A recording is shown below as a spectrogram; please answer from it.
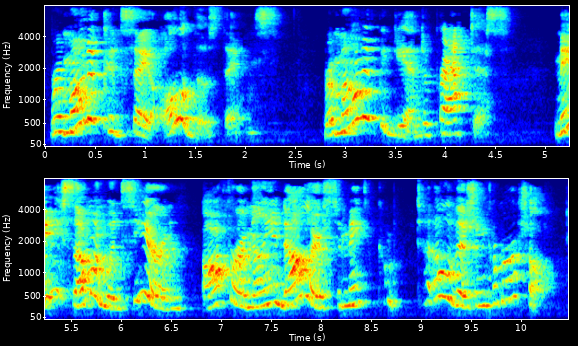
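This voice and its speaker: Female children's book reader, very lively intonation and bright tone, recorded from a distance in a roomy space. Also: sits high, moderate pace. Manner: animated, acts out the quoted lines. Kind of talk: expressive storybook read-aloud. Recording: roomy echo, distant from the mic.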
